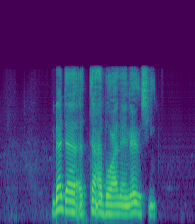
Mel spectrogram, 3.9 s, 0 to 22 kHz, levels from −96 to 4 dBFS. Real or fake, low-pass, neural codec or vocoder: fake; 7.2 kHz; codec, 16 kHz, 1 kbps, X-Codec, HuBERT features, trained on balanced general audio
